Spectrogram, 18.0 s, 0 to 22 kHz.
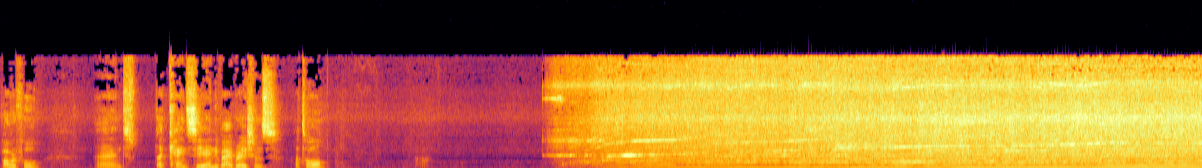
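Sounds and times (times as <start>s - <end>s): electric motor whine: 8.2s - 18.0s.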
